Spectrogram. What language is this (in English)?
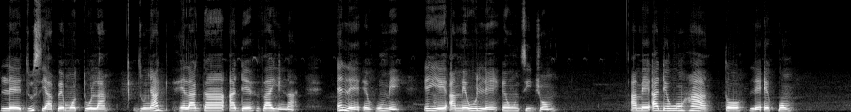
Ewe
